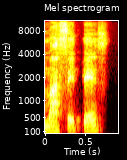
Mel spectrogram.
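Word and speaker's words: μαθητής: macetex es un macetex un macetés es un discípulo suena así lo van a transliterar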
